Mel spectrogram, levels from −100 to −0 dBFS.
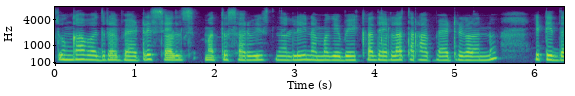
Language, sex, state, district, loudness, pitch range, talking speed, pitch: Kannada, female, Karnataka, Koppal, -18 LUFS, 210-230 Hz, 120 wpm, 220 Hz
